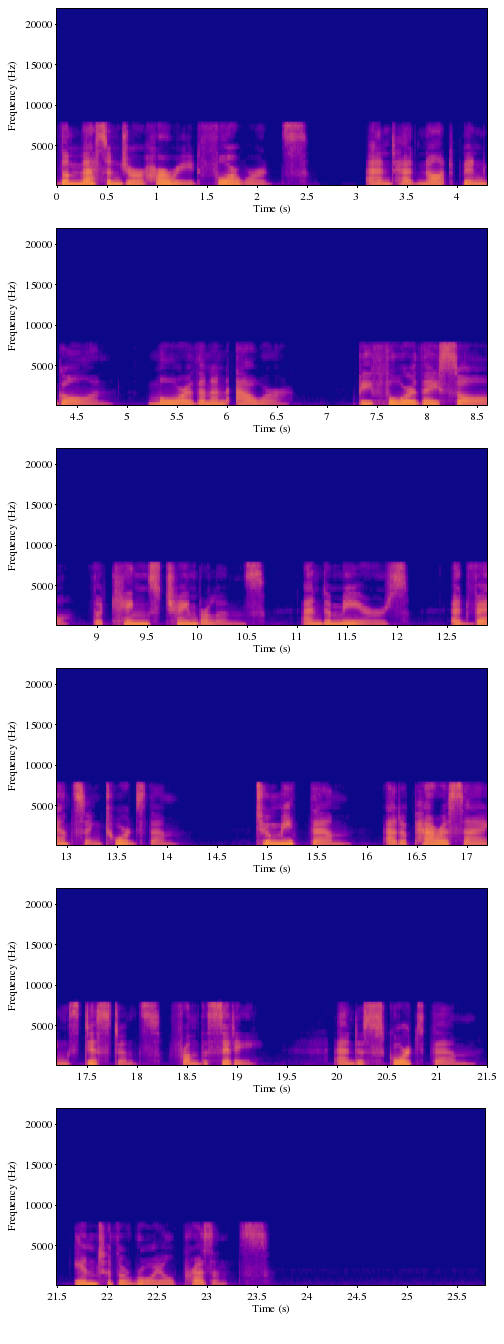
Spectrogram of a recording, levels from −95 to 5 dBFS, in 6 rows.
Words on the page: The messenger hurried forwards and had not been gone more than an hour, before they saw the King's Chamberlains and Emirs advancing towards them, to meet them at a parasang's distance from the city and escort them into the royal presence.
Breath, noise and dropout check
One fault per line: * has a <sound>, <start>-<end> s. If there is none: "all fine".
all fine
